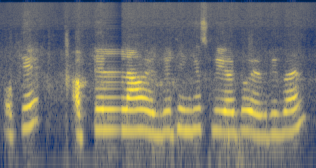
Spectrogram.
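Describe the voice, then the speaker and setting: A woman's voice: high-pitched, level tone, narrow, tinny audio. A woman teaching a programming lesson over a video call, explaining step by step and often saying okay. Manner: explanatory, fills pauses with okay. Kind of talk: online programming lecture.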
